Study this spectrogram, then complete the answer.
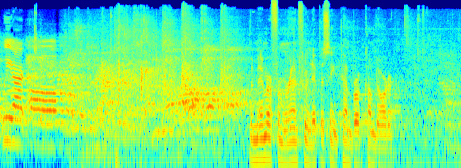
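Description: Many men and women talk and call out over one another in a large hall.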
